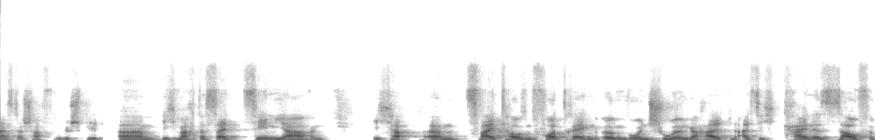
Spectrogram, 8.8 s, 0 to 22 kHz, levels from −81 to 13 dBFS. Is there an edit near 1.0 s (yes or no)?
yes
